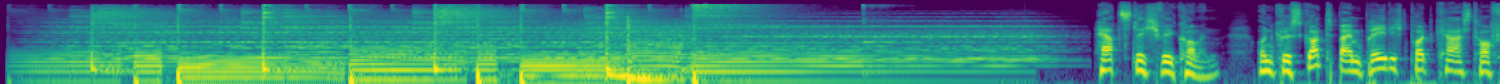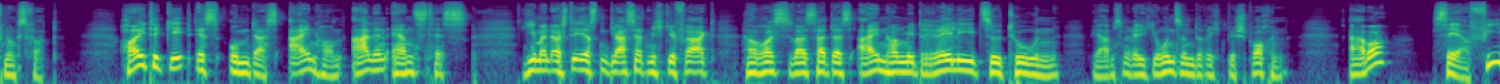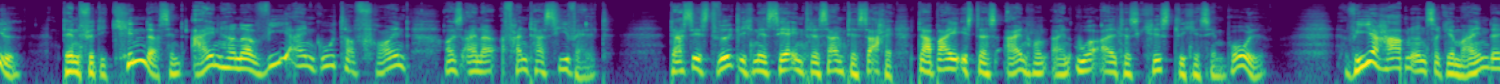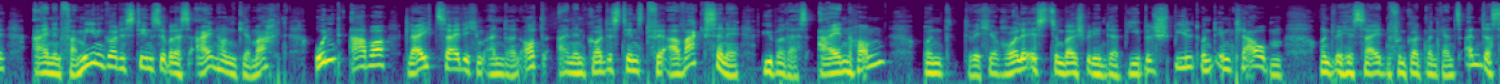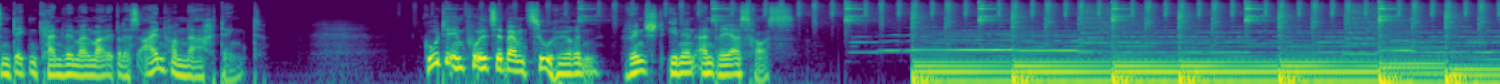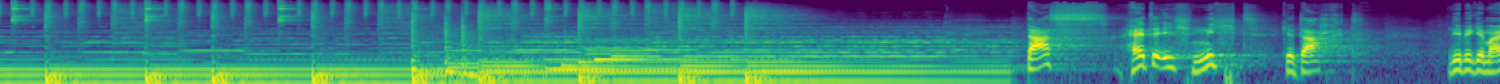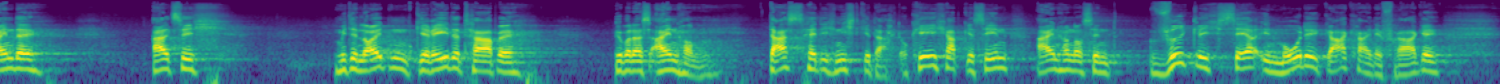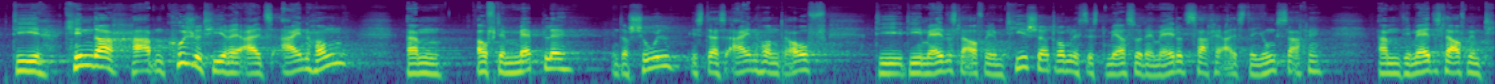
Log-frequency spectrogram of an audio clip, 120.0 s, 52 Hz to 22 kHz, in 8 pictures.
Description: Jesus, das Einhorn ~ Hoffnungswort - Predigten
Wussten Sie, dass das Einhorn ein altes christliches Symbol ist? Was das Einhorn mit der Bibel und mit dem Glauben zu tun hat und wie es uns helfen kann, mal ganz andere Seiten von Gott wahrzunehmen, darum geht es in dieser Predigt (1.6.2025).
